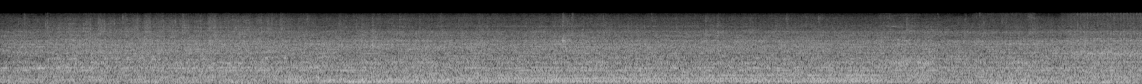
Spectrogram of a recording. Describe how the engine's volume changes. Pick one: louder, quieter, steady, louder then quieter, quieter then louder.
steady.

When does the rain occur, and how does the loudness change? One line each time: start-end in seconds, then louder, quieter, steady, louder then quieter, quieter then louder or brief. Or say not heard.
0.0-11.3 steady.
